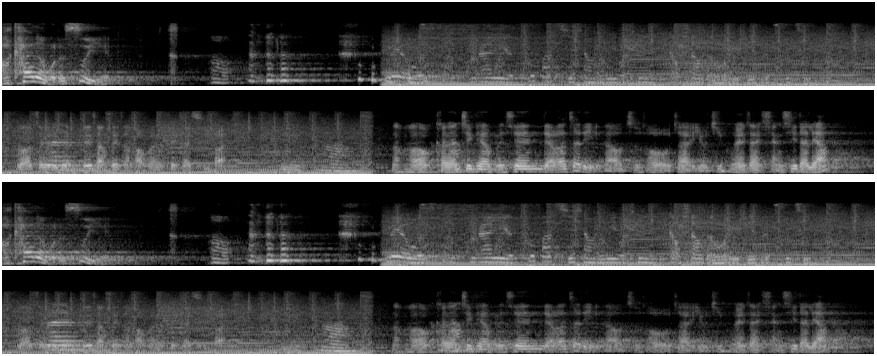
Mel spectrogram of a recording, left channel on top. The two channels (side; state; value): both; normal; correlation 0.90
